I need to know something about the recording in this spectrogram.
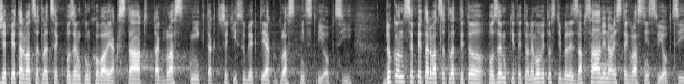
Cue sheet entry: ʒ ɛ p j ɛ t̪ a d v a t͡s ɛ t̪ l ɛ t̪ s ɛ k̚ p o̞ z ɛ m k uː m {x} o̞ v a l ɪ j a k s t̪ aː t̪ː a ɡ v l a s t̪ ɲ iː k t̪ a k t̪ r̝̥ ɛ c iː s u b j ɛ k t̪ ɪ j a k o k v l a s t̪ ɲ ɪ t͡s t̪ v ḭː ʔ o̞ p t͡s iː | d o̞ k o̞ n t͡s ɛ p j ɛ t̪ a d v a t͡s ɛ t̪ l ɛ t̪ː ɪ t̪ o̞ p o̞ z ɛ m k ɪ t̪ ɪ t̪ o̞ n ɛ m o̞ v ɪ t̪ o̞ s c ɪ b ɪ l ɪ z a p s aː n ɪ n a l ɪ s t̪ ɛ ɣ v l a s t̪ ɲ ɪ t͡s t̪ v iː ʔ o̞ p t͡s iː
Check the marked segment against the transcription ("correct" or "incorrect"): correct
